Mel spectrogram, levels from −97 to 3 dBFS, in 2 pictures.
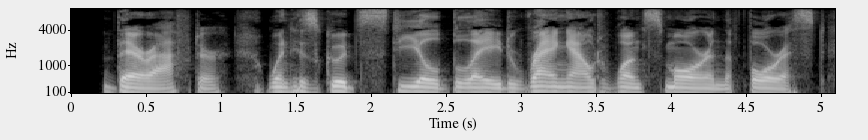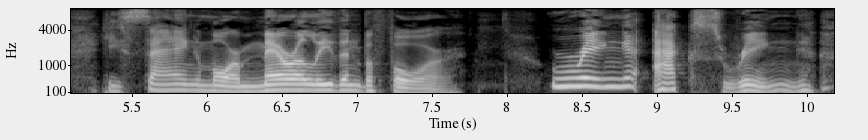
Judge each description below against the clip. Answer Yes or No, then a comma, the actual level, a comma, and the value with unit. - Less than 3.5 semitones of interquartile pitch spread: No, wide, 5.6 semitones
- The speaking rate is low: Yes, slow, 130 wpm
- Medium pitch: No, low, 120 Hz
